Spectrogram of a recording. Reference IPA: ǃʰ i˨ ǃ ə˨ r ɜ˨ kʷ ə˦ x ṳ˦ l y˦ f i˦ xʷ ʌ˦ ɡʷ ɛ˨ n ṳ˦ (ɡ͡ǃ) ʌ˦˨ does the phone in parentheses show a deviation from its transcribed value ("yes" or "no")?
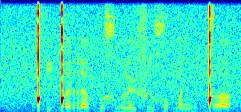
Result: no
